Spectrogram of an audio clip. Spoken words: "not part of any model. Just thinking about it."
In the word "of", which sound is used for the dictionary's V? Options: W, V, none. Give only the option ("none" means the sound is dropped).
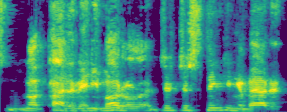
V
